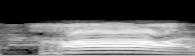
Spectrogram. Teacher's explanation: مخرج ہے، غائن اور خا، خا کو پر پڑھنا ہے، اور احتیاط کیجئے گا کہ یہ خا کھا نہ بن جائے، یا زیادہ اس میں خرخراہٹ پیدا نہ ہو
